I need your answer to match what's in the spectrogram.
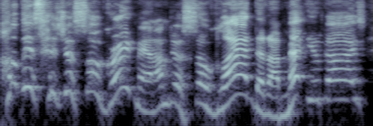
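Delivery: high, delighted chatter; butter them up eagerly; hammed-up overfriendly tourist; gushing stranger voice. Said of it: "tell his voice in a way of how he made me feel".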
